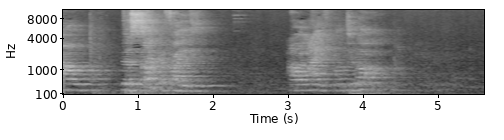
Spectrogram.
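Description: A man preaches with animation into a microphone, heard through loudspeakers in a large echoing hall.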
